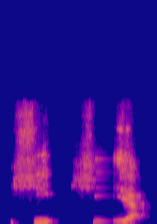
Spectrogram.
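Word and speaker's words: hihia: definición de los afectos y la palabra es gigia se escribe h i h i a esa palabra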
